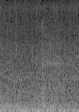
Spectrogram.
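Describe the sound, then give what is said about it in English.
Steady rain falls straight down on a calm day, getting heavier, in a constant, even hiss with soft patter, unbroken, with no voices or wind. “Strangely again, straight down rain on a calm day.”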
